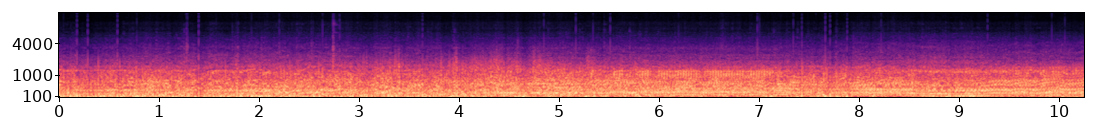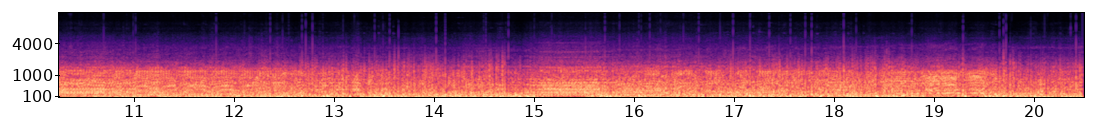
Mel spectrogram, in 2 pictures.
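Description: Tyres crunch and rumble over rough dirt.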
